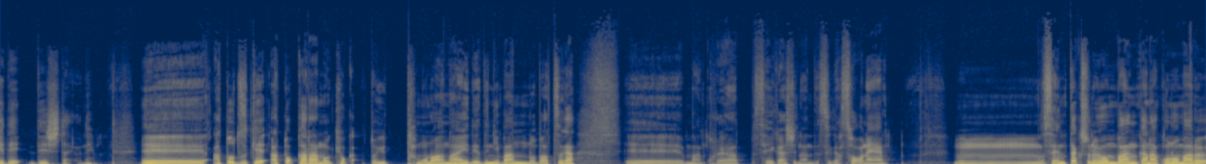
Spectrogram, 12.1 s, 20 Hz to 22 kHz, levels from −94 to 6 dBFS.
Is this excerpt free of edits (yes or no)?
no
